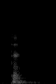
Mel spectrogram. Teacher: O ponto de articulação, língua nos alvéolos ou atrás do dente, alveolar, e sem vozeamento. Então é a oclusiva alveolar surda ou oclusiva alveolar desvozeada.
